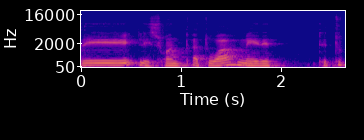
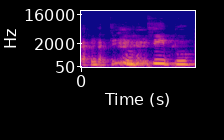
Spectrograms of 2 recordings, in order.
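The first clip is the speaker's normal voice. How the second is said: laughing through the words; chuckling while speaking; 6 semitones higher, 7 dB louder, much faster than usual. Real, not acted. Laughing at the teasing.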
